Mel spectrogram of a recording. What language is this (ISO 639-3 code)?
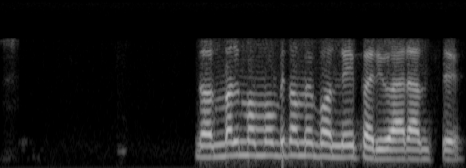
ori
